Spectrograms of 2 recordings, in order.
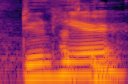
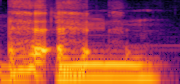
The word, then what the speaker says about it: Dunair: How do you pronounce the last name? Dunair? Dunhier? Great question. I like Dunair.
